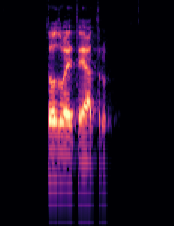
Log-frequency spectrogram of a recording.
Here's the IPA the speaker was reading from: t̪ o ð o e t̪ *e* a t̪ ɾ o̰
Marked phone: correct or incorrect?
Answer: correct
